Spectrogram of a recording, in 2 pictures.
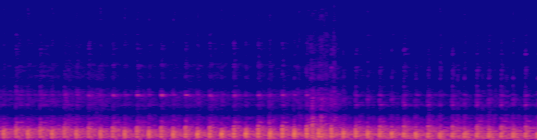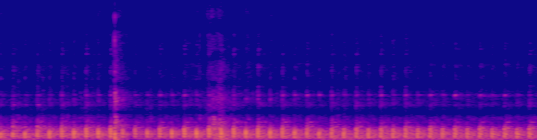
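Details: Whirlpool Gold refrigerator: steady rapid knocking about twice a second over a low mechanical hum, happening periodically and stopping when the doors are slammed; cause unknown.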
